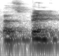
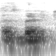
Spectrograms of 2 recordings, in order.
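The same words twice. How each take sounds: First: The consonant before b is a hissing s. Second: The consonant before b is a buzzing z. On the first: The speaker calls it wrong. "कई लोग इसे हस्बैंड कहते हैं" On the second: The speaker calls it right. "वहां पर हस्बैंड क्यों होता है"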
